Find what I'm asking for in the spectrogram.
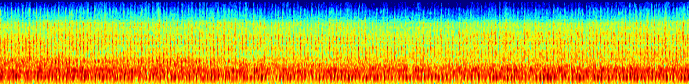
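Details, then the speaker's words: Seat engine at warm idle after coolant refill: light jingly metallic rattle about three a second over the engine, likely from the belt tensioner, which moves a lot; owner suspects tensioner, replacing it before the alternator; rattle at idle. "No sé si apreciáis el sonido apreciáis el sonido suena el tensor escucháis suena el tensor va a ser el tensor el tema del sonido"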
